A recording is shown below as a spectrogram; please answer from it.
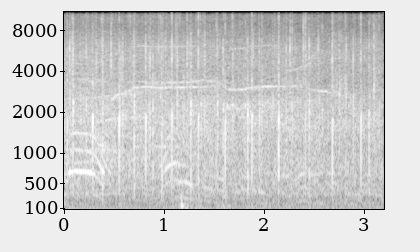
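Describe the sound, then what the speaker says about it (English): A church congregation claps together in sustained, rhythmic applause, moderately distant, with a few voices calling out over the clapping. "Let's give up a big Jesus hand clap."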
